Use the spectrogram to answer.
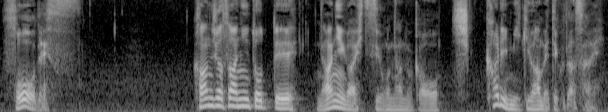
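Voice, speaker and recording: A grave but caring mentor in a radio drama. His voice is husky and on the low side, with plenty of movement as he instructs. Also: sing-song, normal speed, darkish tone. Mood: grave, instructive. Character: grave, caring American mentor in social work.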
